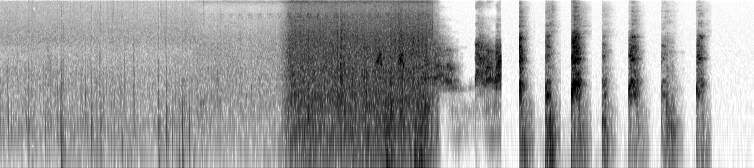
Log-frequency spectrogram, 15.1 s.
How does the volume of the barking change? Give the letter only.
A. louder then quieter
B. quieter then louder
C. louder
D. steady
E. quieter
A.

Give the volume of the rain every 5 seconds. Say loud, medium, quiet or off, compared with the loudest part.
quiet, loud, off.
